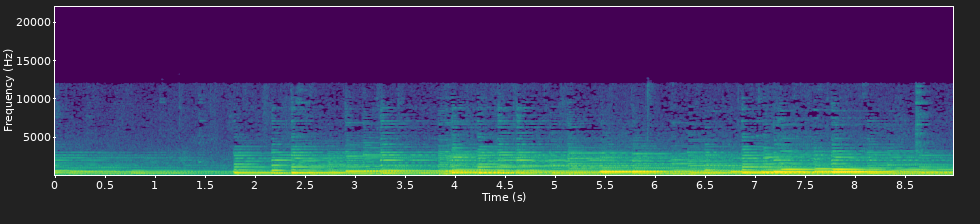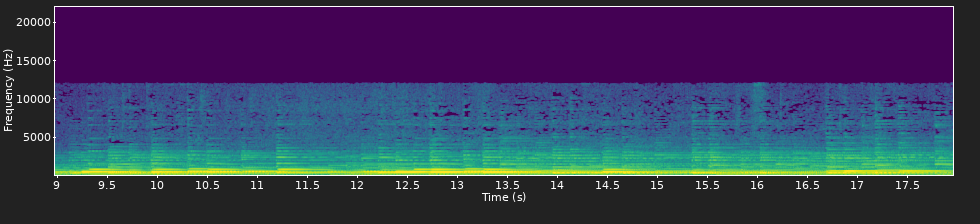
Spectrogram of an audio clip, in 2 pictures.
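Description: Solo piano playing a song cover: melody over sustained chords. A phrase dies away, then a new, louder phrase starts about two seconds in and carries on.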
